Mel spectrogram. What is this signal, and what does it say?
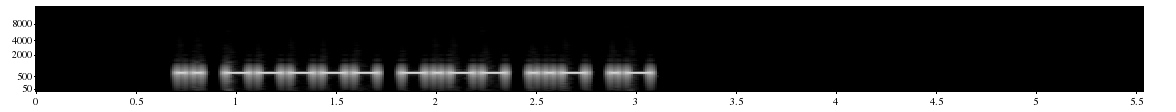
Morse code, heard as a keyed tone, about 30 wpm, 700 Hz. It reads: I0YUA
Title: DXCC-100 Call Signs - 5 Characters - Repeated 3x - 30wpm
